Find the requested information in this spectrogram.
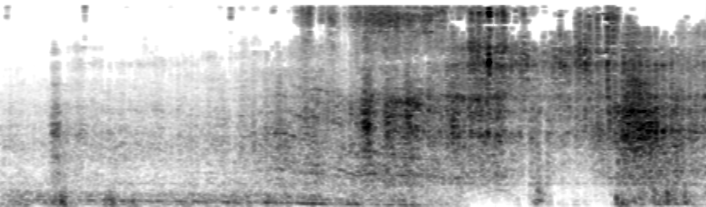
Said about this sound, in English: Ripley thinks the school bus is coming for us.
